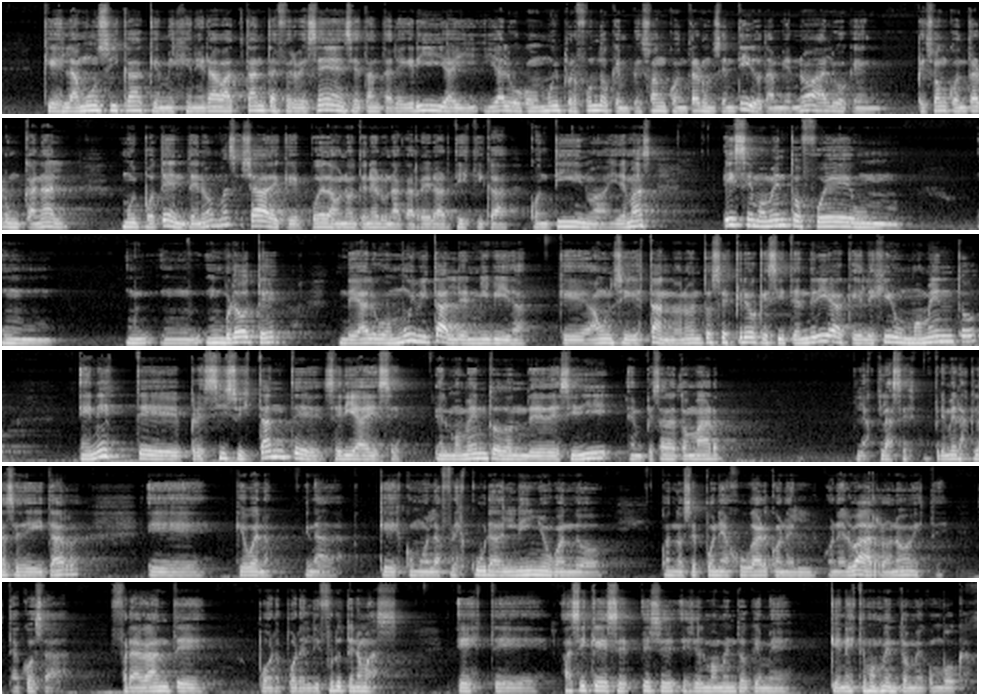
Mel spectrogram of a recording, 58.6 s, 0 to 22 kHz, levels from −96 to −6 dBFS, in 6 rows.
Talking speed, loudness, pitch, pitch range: 150 wpm, -26 LUFS, 130 Hz, 120-140 Hz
